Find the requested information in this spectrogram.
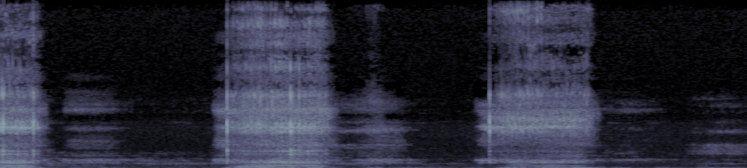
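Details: Heavy snoring during sleep: loud, rough snores with snorting on each breath in, about every three to four seconds, with quieter breaths out between.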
